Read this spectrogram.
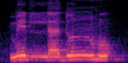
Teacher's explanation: نون ساکن کے بعد ادغام ارمنون کے 6 حرفوں میں سے لام آیا، بغیر گناہ کے پڑھیں گے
